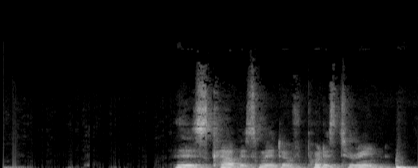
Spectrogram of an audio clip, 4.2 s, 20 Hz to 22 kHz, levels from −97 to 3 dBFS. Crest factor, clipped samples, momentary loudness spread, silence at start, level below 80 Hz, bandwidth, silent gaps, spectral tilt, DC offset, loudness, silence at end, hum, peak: 20 dB; under 0.1%; 4 LU; 0.05 s; -40 dBFS; 11.5 kHz; 1.03-1.08 s, 1.33-1.37 s, 1.46-1.53 s; -6 dB/octave; under 0.1%; -26 LUFS; 0 s; none; -8 dBFS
